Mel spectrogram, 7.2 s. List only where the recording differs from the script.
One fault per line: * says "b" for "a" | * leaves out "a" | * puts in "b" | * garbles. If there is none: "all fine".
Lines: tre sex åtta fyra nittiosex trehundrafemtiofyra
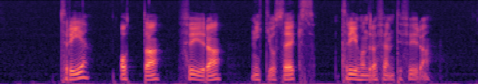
* leaves out "sex"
